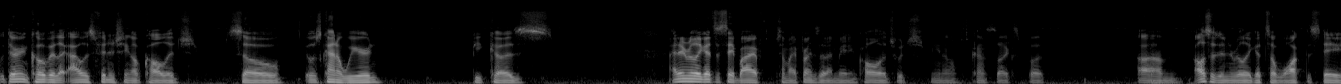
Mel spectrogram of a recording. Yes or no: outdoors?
yes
